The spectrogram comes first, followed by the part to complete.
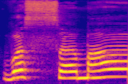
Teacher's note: حمزہ کے مخرج پہ جا کے ادا کریں، اور میم کی مد کو 4 کاؤنٹ کر دیں گی، آپ 4 کاؤنٹ کے برابر وقت دیں گی۔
